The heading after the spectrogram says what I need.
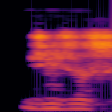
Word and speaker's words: Gesù: But in Italian, his name is spelled G-E-S-U. And they pronounce his... they pronounce it as Jesu.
